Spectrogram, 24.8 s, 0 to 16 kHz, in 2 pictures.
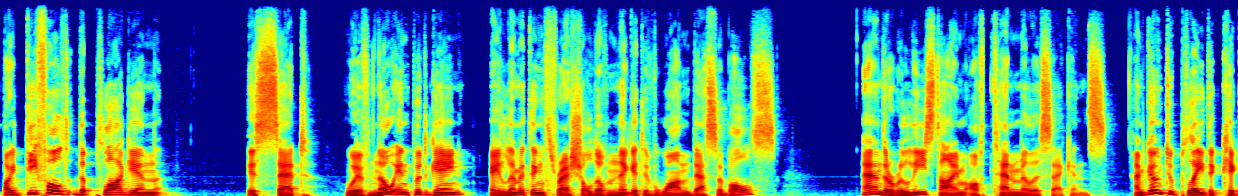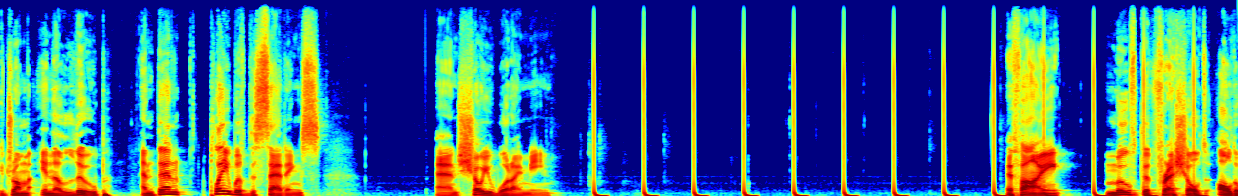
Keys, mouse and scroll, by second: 17.8 click, 18.2 i, 21.6 click.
